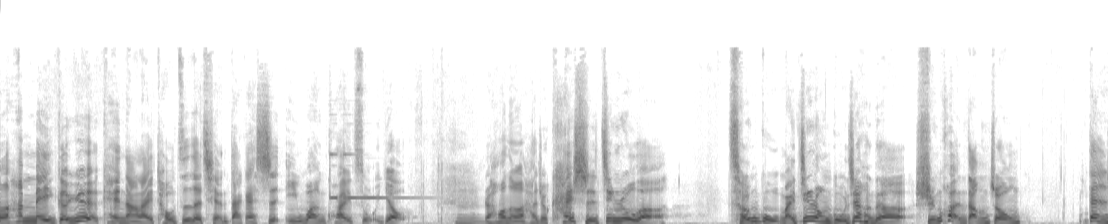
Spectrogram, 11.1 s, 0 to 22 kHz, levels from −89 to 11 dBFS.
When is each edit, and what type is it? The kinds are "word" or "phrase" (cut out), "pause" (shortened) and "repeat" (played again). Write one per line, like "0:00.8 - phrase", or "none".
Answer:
none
